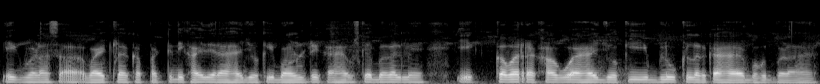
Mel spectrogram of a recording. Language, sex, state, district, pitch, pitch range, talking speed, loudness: Hindi, male, Jharkhand, Palamu, 105 Hz, 105-110 Hz, 240 wpm, -17 LUFS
